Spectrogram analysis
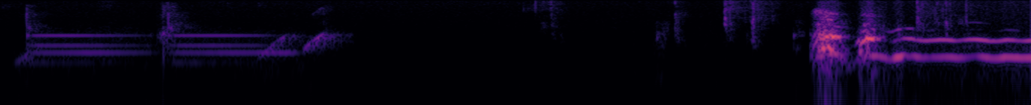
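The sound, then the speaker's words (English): A dog whines in drawn-out tones, goes quiet for a moment, then lets out a sharp bark that slides into a sustained, yelping howl. “No barking.”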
